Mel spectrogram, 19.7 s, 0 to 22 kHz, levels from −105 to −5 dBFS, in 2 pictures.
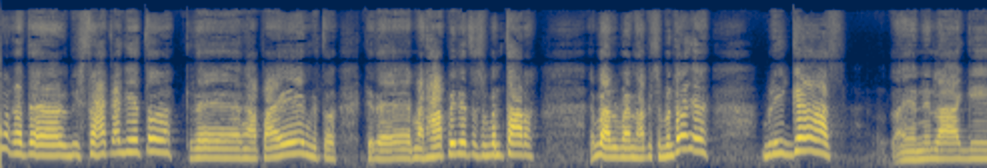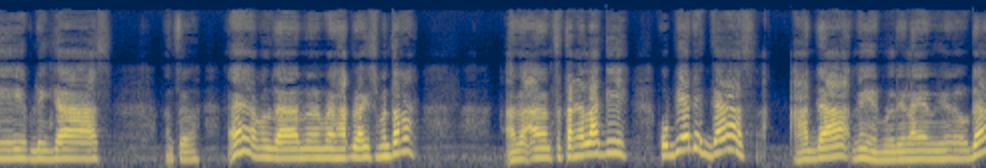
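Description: Across the whole speech recording, the sound is swirly, hollow and smeared, with consonant attacks blurred and nothing above 18.9 kHz. This is generation loss, likely from around half a dozen successive lossy Vorbis passes, each re-quantising on a shifted frame grid so the noise and spectral holes pile up. What separates it from a single low-bitrate encode is that the damage sounds heavier than a rate near 65 kbit/s would produce once.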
